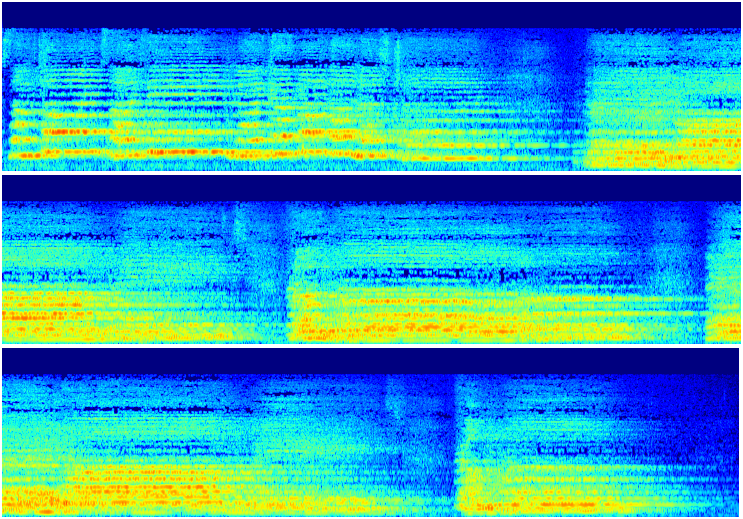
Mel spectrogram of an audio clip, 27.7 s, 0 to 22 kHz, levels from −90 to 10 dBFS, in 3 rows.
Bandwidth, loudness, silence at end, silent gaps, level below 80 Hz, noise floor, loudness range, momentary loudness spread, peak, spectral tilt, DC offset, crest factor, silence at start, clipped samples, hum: 11.5 kHz; -17 LUFS; 0.7 s; none; -54 dBFS; -51 dBFS; 7 LU; 16 LU; -2 dBFS; -6 dB/octave; under 0.1%; 14 dB; 0 s; under 0.1%; none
